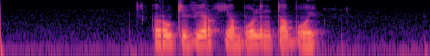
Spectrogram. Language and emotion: Russian, neutral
